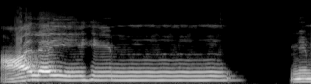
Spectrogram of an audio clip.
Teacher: মিম সাকিনের পরে মিম সাকিনে ইদেগামে শাফাবি এর অক্ষর মিম আসছে গুন্নার সাথে মিলিয়ে পড়বো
